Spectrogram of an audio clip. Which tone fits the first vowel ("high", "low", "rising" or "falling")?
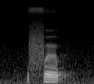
low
